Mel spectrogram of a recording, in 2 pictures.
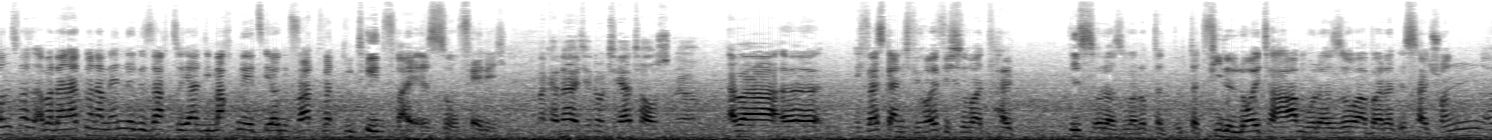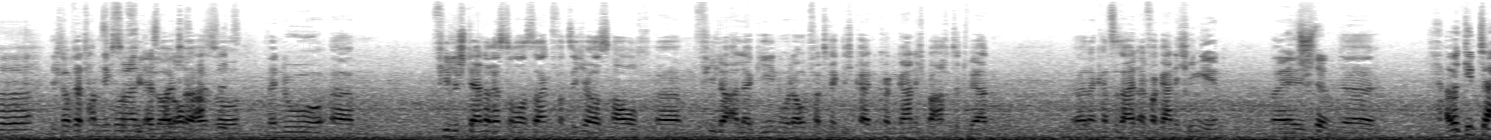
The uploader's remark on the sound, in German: Live von der Autobahn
